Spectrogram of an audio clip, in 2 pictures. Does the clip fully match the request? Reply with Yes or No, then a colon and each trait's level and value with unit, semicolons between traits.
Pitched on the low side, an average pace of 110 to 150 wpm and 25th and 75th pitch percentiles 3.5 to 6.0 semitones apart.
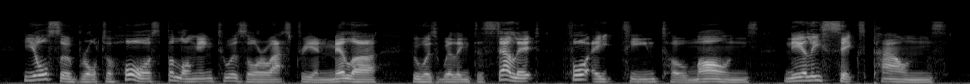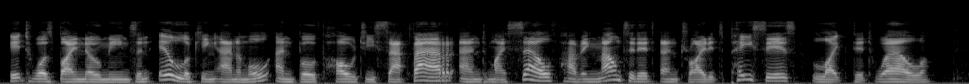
Yes: low, 125 Hz; average, 140 wpm; average, 4.0 semitones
